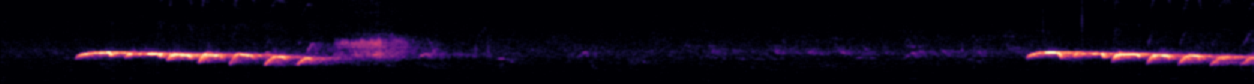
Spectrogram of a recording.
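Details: Wild blue-and-white flycatcher in a valley, delivering two bright whistled phrases about six seconds apart, each a quick run of clear notes stepping gently downward, with a faint buzzy trail and a low hum underneath.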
